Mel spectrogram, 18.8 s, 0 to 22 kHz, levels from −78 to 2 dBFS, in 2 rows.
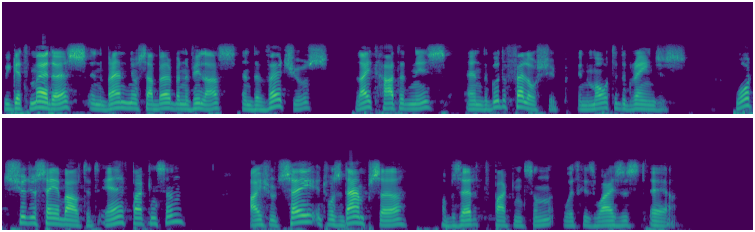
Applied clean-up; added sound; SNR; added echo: none; none; none; none.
